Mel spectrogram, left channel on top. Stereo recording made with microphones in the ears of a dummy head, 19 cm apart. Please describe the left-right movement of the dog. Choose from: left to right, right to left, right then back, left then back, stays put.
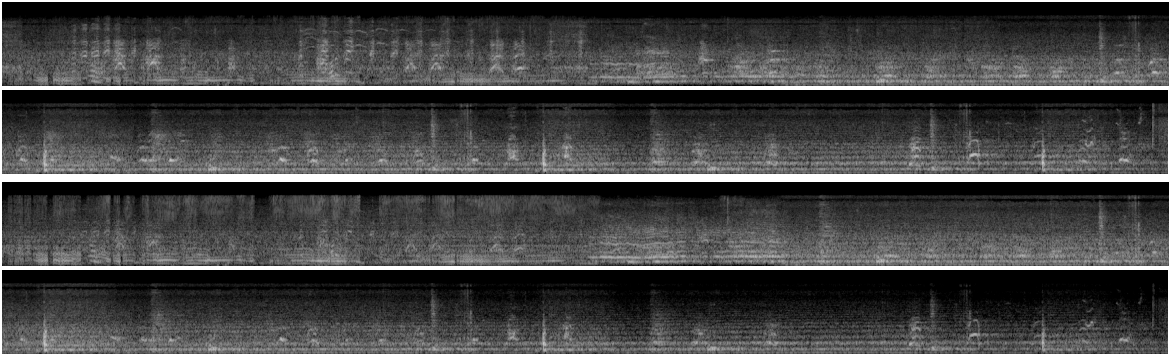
stays put.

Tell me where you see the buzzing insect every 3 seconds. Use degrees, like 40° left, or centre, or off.
70° right, 60° right, 40° right, 20° right, 10° left, 30° left, 40° left, 50° left.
